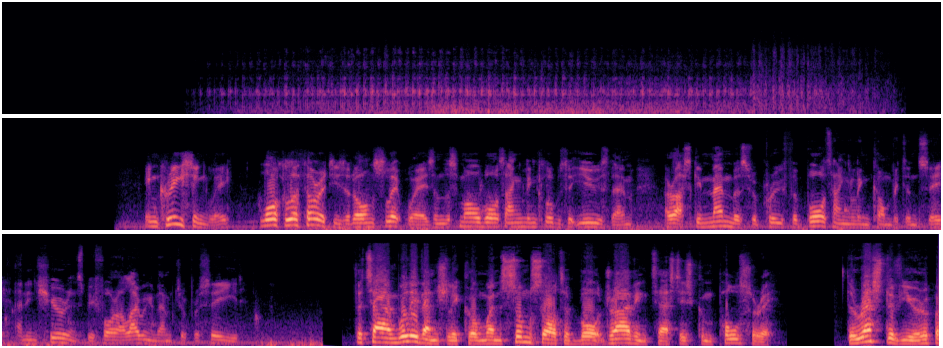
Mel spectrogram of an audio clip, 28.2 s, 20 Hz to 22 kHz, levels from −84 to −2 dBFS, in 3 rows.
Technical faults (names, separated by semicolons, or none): call bitrate drop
